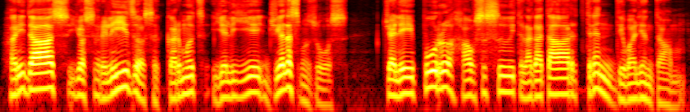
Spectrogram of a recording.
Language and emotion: Kashmiri, neutral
